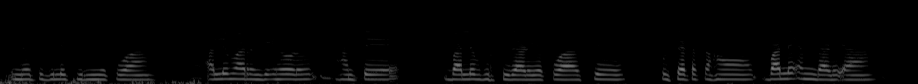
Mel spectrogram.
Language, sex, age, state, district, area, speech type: Santali, female, 30-45, Jharkhand, Pakur, rural, spontaneous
